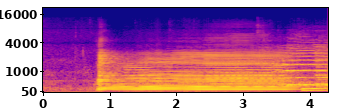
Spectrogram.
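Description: Swing orchestra of clarinets and saxophones coming in together on a loud held chord about a second in, with the chord changing just before the end.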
